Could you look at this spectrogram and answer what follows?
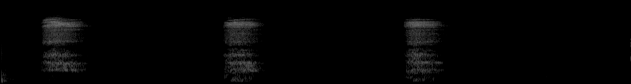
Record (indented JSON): {
  "exhalation_length": "6.3 s",
  "exhalation_amplitude": 2029,
  "exhalation_signal_mean_std_ratio": 0.35,
  "survey_phase": "beta (2021-08-13 to 2022-03-07)",
  "age": "45-64",
  "gender": "Female",
  "wearing_mask": "No",
  "symptom_none": true,
  "smoker_status": "Never smoked",
  "respiratory_condition_asthma": false,
  "respiratory_condition_other": false,
  "recruitment_source": "REACT",
  "submission_delay": "2 days",
  "covid_test_result": "Negative",
  "covid_test_method": "RT-qPCR",
  "influenza_a_test_result": "Negative",
  "influenza_b_test_result": "Negative"
}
